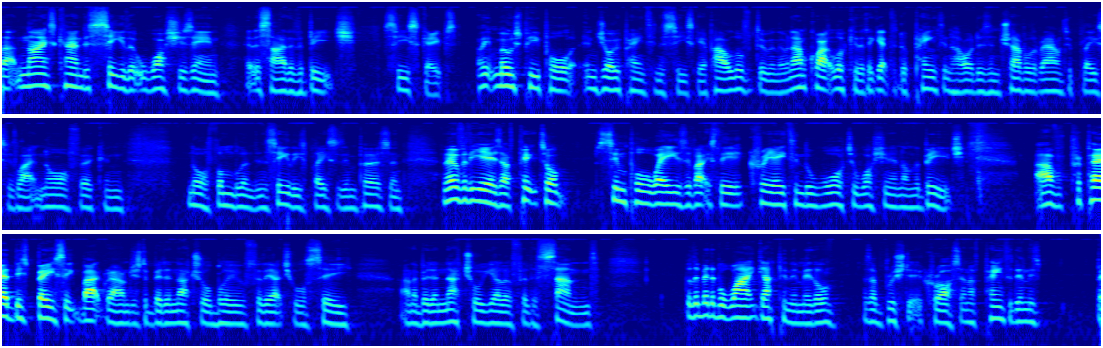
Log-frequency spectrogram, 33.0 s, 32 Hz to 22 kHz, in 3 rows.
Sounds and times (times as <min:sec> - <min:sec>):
Speech: 0:00.0 - 0:20.7, 0:21.3 - 0:28.0, 0:28.8 - 0:32.9.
